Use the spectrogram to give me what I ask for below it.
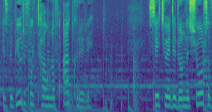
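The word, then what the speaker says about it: Akureyri: flight from Reykjavik is the beautiful town of akure situated on the shores of the North Coast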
